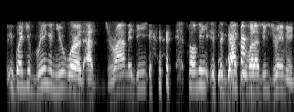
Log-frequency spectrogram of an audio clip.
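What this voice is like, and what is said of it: Non-native English accent. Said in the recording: “English as his second language, as you can hear from my beautiful, gorgeous, not sexy at all accent”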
